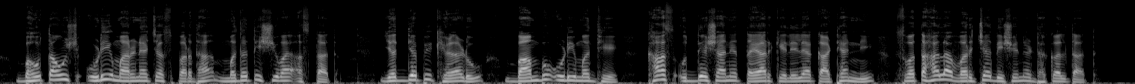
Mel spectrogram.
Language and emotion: Marathi, neutral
